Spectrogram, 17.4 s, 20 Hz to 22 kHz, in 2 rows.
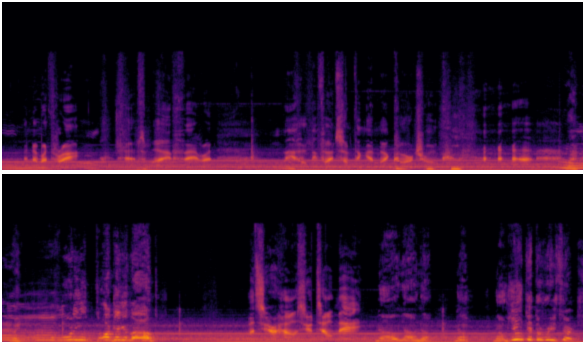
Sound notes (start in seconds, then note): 6.3 laughs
